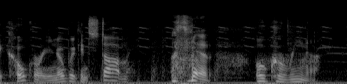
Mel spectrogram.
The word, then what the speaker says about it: ocarina: cokery nobody can stop okarina okar I had to train myself to pronounce that one differently because I got tired of people laughing at me you pronounce words differently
